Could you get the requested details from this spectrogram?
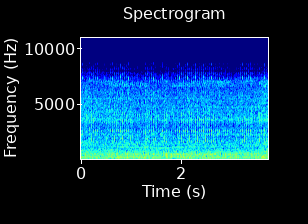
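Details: Manual car on a test drive in Quezon City with the mic in the engine bay: loud, gritty engine roar under acceleration with a faint rattly metallic edge; engine knocking when accelerating, fuel knock (detonation).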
